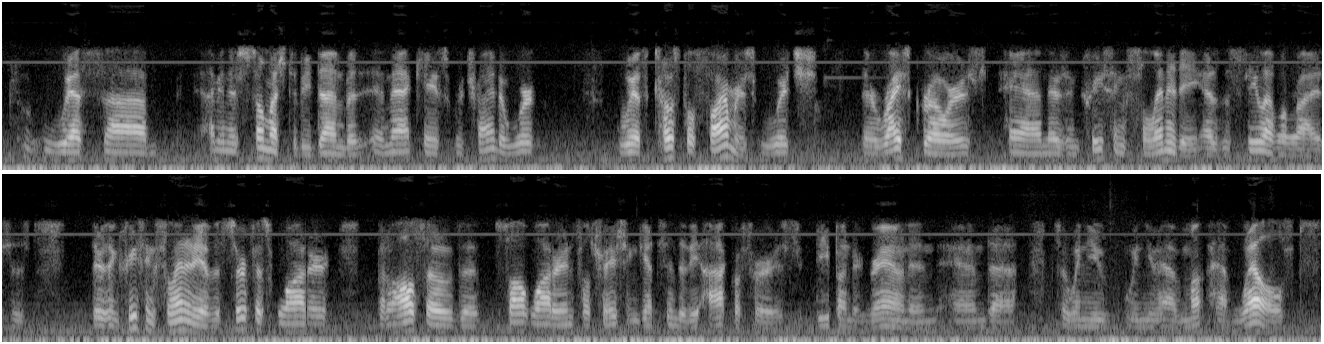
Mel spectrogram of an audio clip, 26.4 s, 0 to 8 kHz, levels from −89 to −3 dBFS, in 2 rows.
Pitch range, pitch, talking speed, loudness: 95-115 Hz, 105 Hz, 145 wpm, -30 LUFS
